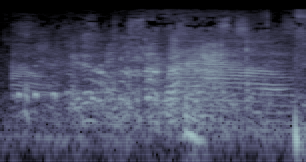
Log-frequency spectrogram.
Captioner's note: audience murmurs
